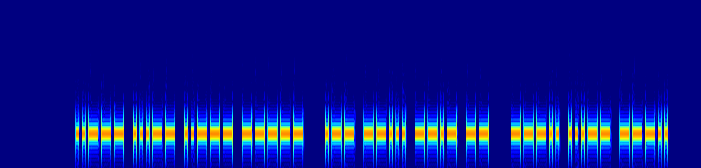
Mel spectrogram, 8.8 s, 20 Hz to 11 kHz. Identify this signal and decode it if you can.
Morse code, heard as a keyed tone, about 30 wpm, 700 Hz. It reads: 2320 W7QM 838
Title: Worked All Europe DX Contest - QTC Exchange - 30wpm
